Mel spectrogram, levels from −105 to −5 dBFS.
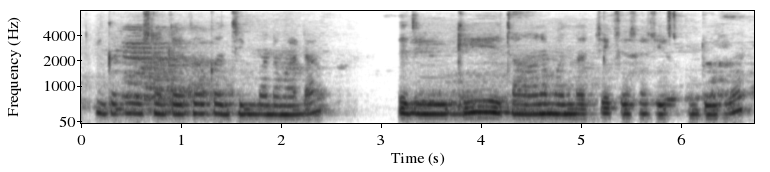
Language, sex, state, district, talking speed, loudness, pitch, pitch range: Telugu, female, Telangana, Karimnagar, 105 wpm, -25 LUFS, 255 Hz, 245-270 Hz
